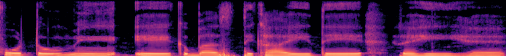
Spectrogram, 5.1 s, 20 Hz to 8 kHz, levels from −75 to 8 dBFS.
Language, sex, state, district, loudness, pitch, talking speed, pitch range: Hindi, female, Madhya Pradesh, Umaria, -12 LUFS, 200 Hz, 95 wpm, 190-205 Hz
